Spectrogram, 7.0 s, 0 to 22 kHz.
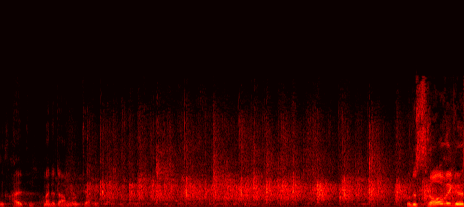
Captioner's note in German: Beifall BÜNDNIS 90/DIE GRÜNEN, SPD und DIE LINKE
